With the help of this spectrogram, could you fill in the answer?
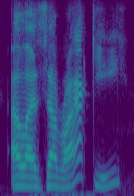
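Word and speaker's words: Alazraqui: in the Superhero Squad Show voiced by Carlos elazari that's the 100% accurate pronunciation there that is how you say that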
